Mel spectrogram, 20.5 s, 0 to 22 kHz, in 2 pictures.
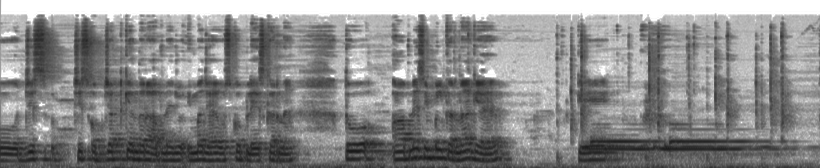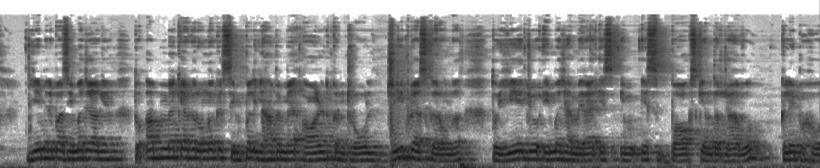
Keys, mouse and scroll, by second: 5.5 super+=, 7.2 ctrl+z, 8.2 ctrl+z, 8.7 click, 9.0 ctrl+z, 9.7 ctrl+z, 10.7-13.5 drag, 14.1-15.2 drag, 15.2 ctrl+alt+g, 16.9-20.0 drag.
